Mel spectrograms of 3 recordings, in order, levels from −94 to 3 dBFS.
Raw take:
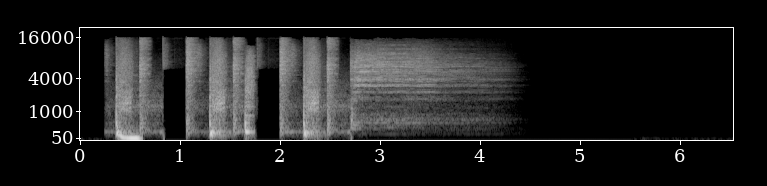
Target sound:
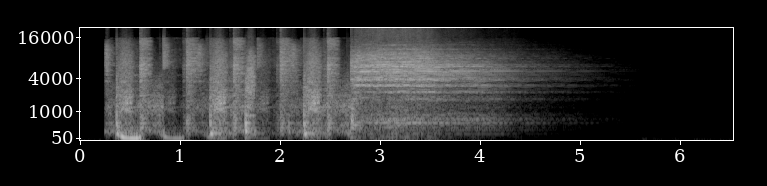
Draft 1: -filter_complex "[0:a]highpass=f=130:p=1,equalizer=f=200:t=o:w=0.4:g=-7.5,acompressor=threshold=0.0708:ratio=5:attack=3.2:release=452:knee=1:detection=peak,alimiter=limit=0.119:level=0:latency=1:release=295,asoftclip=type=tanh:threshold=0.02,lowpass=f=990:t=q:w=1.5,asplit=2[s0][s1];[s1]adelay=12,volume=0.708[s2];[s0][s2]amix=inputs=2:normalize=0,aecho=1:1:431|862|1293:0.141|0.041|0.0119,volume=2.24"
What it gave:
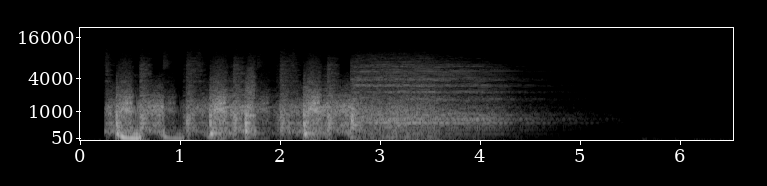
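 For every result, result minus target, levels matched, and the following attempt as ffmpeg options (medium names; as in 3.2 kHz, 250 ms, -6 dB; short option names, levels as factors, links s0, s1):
1 kHz band +13.0 dB; saturation: distortion +7 dB
-filter_complex "[0:a]highpass=f=130:p=1,equalizer=f=200:t=o:w=0.4:g=-7.5,acompressor=threshold=0.0708:ratio=5:attack=3.2:release=452:knee=1:detection=peak,alimiter=limit=0.119:level=0:latency=1:release=295,asoftclip=type=tanh:threshold=0.02,asplit=2[s0][s1];[s1]adelay=12,volume=0.708[s2];[s0][s2]amix=inputs=2:normalize=0,aecho=1:1:431|862|1293:0.141|0.041|0.0119,volume=2.24"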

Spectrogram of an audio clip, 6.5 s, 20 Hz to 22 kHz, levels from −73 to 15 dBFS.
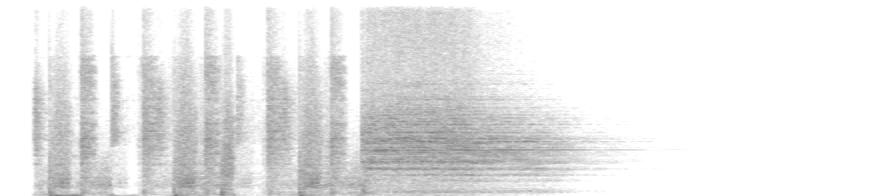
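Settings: saturation: distortion +7 dB
-filter_complex "[0:a]highpass=f=130:p=1,equalizer=f=200:t=o:w=0.4:g=-7.5,acompressor=threshold=0.0708:ratio=5:attack=3.2:release=452:knee=1:detection=peak,alimiter=limit=0.119:level=0:latency=1:release=295,asoftclip=type=tanh:threshold=0.0447,asplit=2[s0][s1];[s1]adelay=12,volume=0.708[s2];[s0][s2]amix=inputs=2:normalize=0,aecho=1:1:431|862|1293:0.141|0.041|0.0119,volume=2.24"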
